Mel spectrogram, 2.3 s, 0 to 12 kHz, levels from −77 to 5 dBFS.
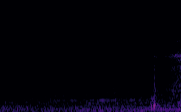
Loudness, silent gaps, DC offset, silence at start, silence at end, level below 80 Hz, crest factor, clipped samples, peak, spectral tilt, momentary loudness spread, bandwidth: -63 LUFS; none; under 0.1%; 0 s; 0 s; -68 dBFS; 24 dB; under 0.1%; -36 dBFS; -6.5 dB/octave; 11 LU; 10.5 kHz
